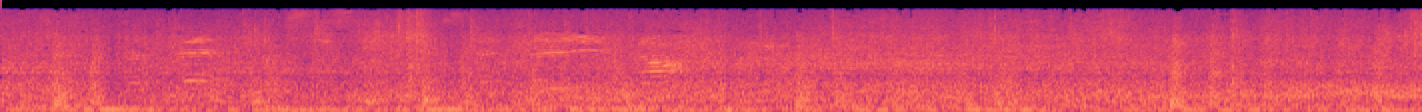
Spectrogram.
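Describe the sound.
A train rolls steadily along the rails with a loud, continuous low rumble and a faint rhythmic clatter throughout, while a muffled voice is barely audible beneath the noise.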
